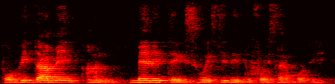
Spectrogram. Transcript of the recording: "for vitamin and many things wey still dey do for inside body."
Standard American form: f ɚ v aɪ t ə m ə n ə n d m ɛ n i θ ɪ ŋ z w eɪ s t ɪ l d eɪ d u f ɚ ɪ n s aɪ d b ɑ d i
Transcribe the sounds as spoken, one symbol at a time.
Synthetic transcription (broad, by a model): f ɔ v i t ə m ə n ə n m ɛ n i t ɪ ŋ s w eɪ s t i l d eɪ d u f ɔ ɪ s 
